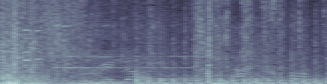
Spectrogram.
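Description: A weapon is reloaded with metallic clicks.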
